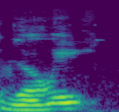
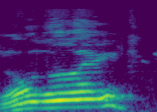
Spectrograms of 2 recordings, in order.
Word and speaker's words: Wordle: Do you do Wordle? – Did you say it right? – I said Wordle. – World.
